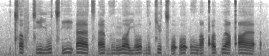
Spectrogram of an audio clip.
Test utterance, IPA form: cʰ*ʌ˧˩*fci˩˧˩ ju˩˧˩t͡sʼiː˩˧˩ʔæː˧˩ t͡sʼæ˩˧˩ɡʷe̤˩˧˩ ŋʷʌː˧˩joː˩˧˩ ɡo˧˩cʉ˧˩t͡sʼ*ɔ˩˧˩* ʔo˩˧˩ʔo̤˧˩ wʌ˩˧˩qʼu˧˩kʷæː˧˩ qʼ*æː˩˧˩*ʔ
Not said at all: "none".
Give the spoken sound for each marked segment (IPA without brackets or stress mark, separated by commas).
ʌ˧˩, o˩˧˩, æː˧˩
